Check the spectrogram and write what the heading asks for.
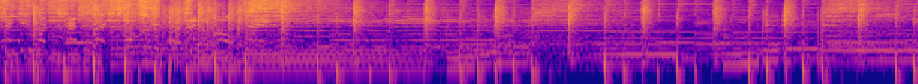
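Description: A small indie rock band playing an instrumental passage live. A drum kit keeps a steady beat of kick and snare under sustained electric bass and electric guitar notes, with a brighter cymbal-heavy stretch about three seconds in.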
